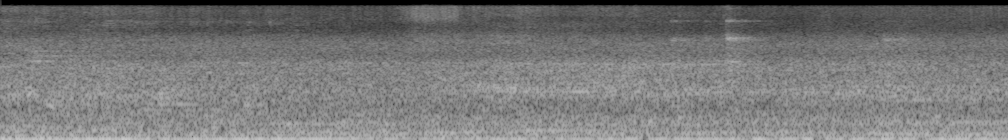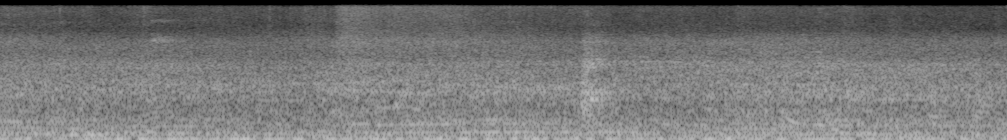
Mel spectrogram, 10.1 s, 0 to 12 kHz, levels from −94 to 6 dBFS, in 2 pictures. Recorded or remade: recorded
